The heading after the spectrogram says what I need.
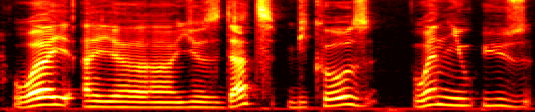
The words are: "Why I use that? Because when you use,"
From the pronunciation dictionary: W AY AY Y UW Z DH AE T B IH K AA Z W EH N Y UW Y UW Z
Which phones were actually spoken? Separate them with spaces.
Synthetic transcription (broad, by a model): W AY AY Y UW Z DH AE T B IH K AA Z W EH N Y UW Y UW Z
